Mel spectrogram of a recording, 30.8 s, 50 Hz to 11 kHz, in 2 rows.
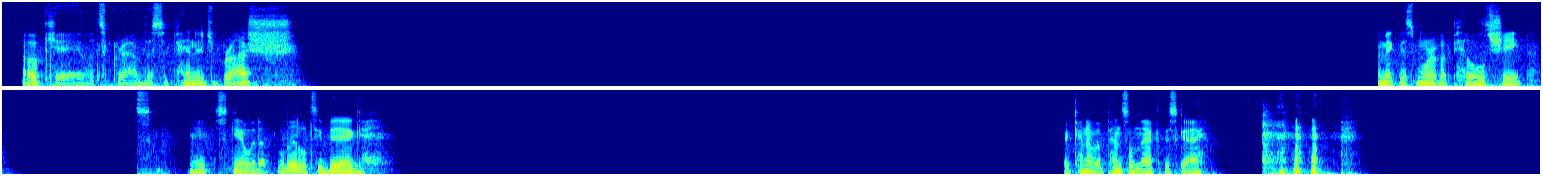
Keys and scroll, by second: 6.8 s, 15.8 w, 28.2 q, 30.4 s.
